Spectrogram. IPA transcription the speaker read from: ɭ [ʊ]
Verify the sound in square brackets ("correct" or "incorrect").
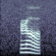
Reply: incorrect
